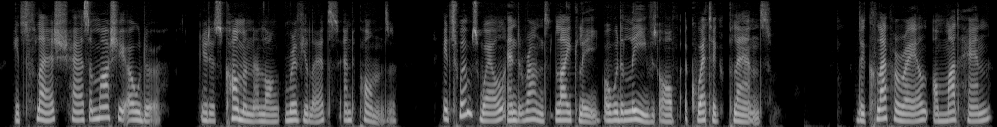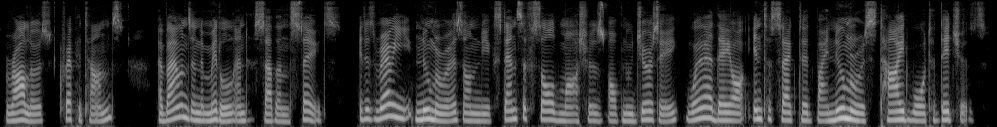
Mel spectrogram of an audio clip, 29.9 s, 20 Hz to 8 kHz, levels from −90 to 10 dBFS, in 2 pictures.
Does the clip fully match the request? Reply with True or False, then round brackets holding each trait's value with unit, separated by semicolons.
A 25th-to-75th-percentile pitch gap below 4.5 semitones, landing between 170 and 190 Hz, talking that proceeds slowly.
True (3.0 semitones; 185 Hz; 125 wpm)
